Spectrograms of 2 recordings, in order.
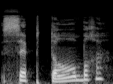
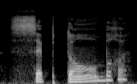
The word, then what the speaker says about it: septembre: So septembre, septembre. Remember this EM en septembre. Brr. You don't insist on the final E. Septembre, septembre.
